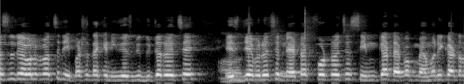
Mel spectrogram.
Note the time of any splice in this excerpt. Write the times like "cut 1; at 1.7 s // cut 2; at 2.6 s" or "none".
none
